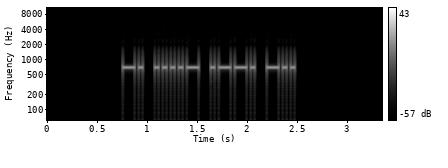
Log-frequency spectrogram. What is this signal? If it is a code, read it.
Morse code, heard as a keyed tone, about 30 wpm, 700 Hz. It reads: N4PD
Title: Call Signs Repeated 2x - 30wpm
